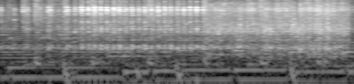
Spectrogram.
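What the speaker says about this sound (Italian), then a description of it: "In una ciotola verso le uova, lo zucchero e comincio a montare con le fruste." An electric whisk beats eggs and sugar in a bowl with a steady, buzzing mechanical whir, continuous and fairly quiet over faint background music.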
